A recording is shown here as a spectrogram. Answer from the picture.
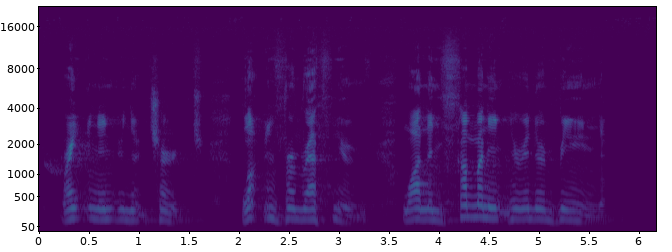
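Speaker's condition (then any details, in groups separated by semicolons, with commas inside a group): Speech impediment; 17 surgeries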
